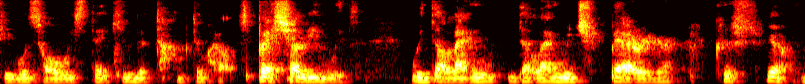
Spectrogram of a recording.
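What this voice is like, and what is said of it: Non-native English accent. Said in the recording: “I can speak English with my accent. That's something I will never lose ... I have my son making fun of my accent sometimes”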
